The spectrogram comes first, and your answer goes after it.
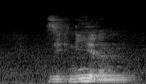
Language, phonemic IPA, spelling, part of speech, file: German, /zɪˈɡniːʁən/, signieren, verb, De-signieren.ogg
- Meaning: to sign (put a signature)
